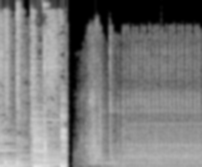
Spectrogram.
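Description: A guitar-led music track stops abruptly about two-thirds of a second in. It is followed by a steady, rapid mechanical clatter of a film projector running, used as a sound effect.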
